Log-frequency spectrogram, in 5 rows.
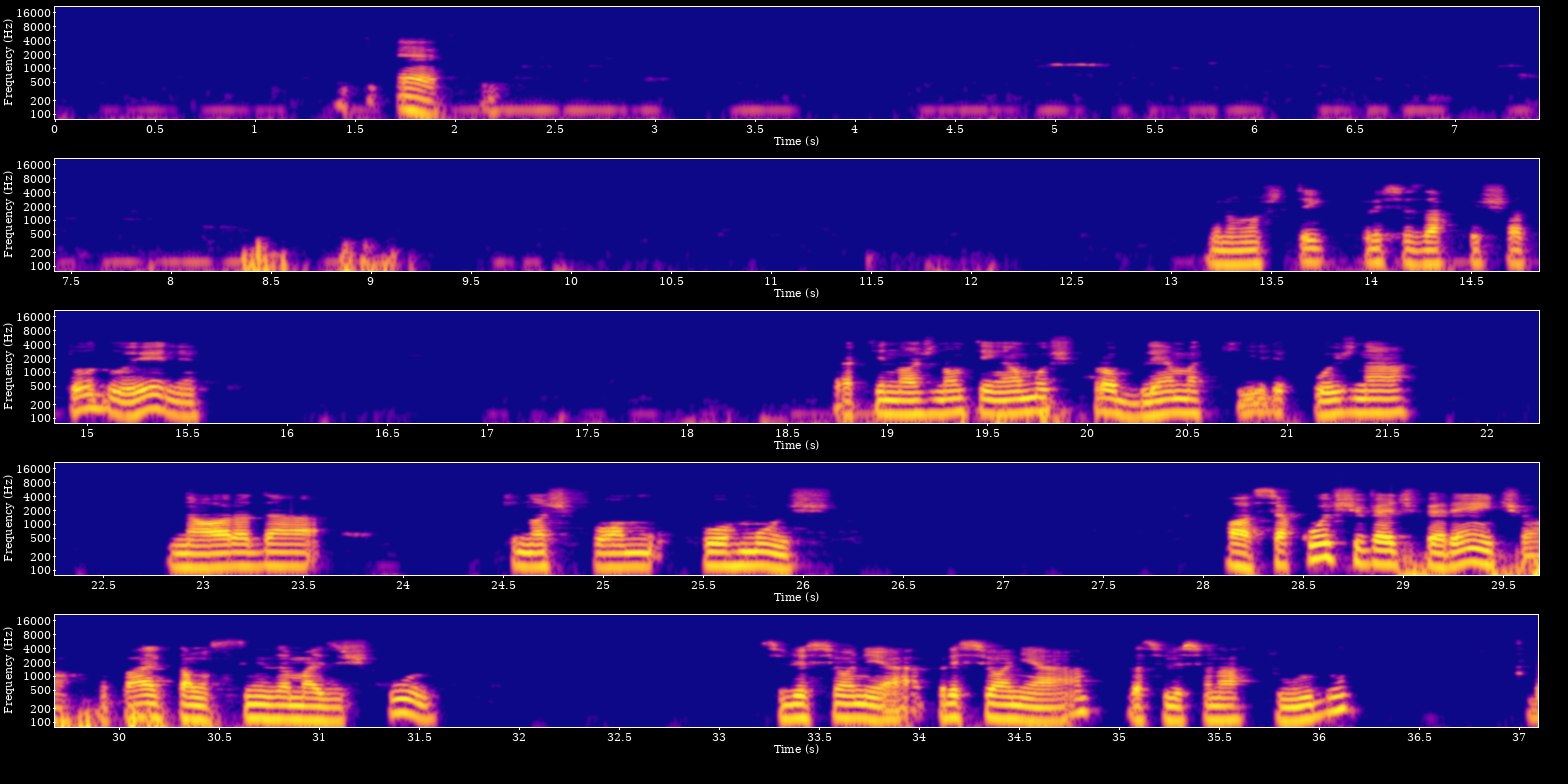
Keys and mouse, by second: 0.8 f, 1.2-3.8 middle drag, 4.5-9.6 middle drag, 11.9-13.8 drag, 13.0 f, 15.4 middle click, 16.1-18.5 middle drag, 19.3-22.4 right drag, 21.1 f, 24.5 f, 25.1 right click, 25.8 a, 28.2 middle click, 28.7 middle click, 29.2 middle click, 31.3-32.3 middle drag, 32.3 a, 33.0-37.0 middle drag, 36.2 w.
